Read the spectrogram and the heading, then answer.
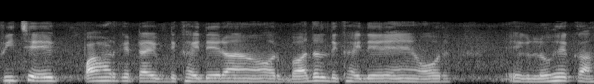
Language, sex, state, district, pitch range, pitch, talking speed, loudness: Hindi, male, Rajasthan, Jaisalmer, 140-165 Hz, 145 Hz, 190 wpm, -16 LUFS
